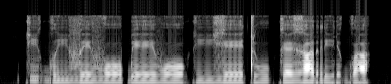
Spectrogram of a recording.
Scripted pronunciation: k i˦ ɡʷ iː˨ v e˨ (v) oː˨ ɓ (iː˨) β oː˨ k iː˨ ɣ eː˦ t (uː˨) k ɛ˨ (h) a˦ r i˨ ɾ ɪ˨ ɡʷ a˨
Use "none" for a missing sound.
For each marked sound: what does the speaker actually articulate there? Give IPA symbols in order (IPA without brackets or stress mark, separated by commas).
v, eː˨, uː˨, ɣ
